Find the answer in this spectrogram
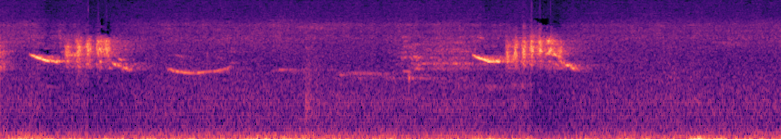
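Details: American goldfinch repeating a high phrase twice about three seconds apart, each a thin upslurred whistle leading into a bright jumbled twitter, with softer lower slurred whistles in between over quiet outdoor ambience.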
